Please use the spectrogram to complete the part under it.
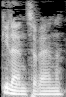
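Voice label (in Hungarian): "kilencven", Hungarian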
